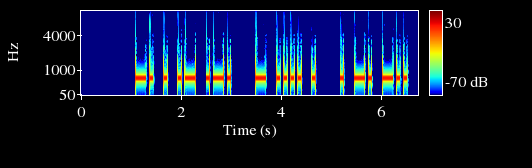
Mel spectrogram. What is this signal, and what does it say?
Morse code, heard as a keyed tone, about 17 wpm, 700 Hz. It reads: NEAR THE END
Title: Sets of 5 Words Encore 17wpm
